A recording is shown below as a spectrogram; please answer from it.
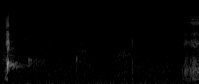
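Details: An 11-week-old baby makes a pooping face with hiccups: one sharp, abrupt hiccup near the start, then quiet room noise.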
